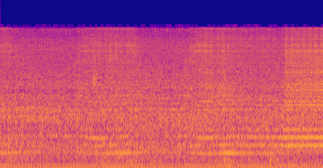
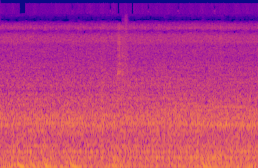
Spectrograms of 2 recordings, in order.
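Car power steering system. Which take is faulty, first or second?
first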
